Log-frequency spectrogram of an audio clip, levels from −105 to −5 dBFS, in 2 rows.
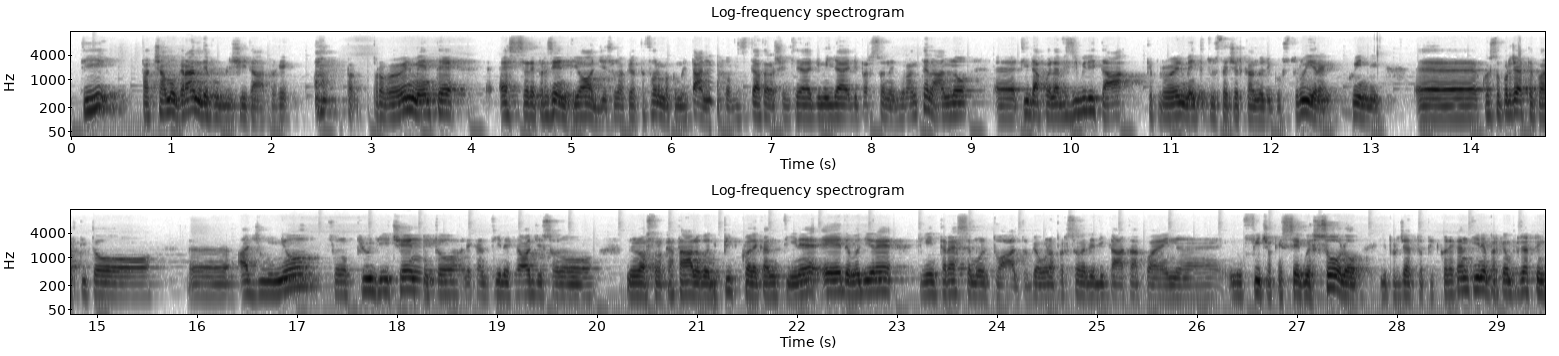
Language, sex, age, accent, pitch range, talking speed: Italian, male, 20-39, native, 115-130 Hz, 175 wpm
